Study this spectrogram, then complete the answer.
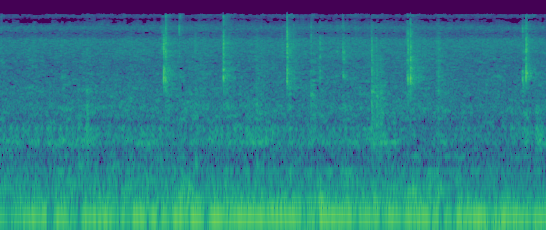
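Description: A man chews food with wet smacking sounds close by.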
